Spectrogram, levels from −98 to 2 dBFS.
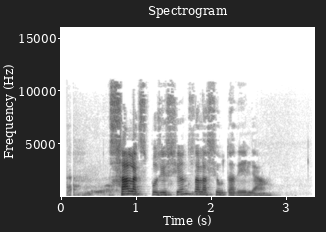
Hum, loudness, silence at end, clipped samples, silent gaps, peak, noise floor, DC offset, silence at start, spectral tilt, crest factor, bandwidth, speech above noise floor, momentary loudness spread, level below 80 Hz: none; -22 LUFS; 0.6 s; under 0.1%; none; 0 dBFS; -44 dBFS; under 0.1%; 0.1 s; -2.5 dB/octave; 26 dB; 11.5 kHz; 20 dB; 21 LU; -76 dBFS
